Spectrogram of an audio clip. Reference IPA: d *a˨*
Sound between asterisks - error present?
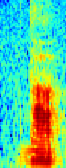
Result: no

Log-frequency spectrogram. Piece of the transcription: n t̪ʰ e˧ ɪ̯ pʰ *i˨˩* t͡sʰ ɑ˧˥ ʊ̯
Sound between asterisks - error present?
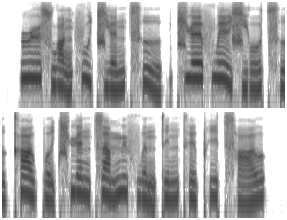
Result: yes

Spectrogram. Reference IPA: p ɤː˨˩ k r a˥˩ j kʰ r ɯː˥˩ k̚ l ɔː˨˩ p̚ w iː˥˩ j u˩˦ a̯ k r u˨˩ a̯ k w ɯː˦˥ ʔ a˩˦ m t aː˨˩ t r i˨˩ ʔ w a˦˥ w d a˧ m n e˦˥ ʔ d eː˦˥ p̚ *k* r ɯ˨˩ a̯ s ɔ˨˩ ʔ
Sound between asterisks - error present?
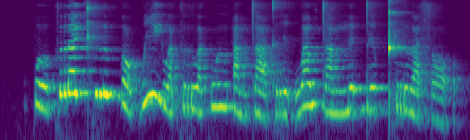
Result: yes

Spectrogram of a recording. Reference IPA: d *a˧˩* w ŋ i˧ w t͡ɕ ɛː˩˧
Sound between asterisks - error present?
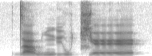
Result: no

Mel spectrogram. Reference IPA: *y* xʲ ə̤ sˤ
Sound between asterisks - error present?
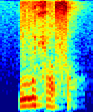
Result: yes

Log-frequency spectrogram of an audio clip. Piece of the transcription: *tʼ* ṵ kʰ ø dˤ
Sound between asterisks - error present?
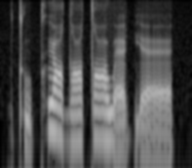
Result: no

